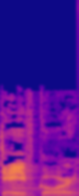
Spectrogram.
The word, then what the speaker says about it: Dev Gore: So hi, my name is actually Dev Gore, even though it's spelled D-E-V, I know it's quite strange.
